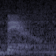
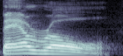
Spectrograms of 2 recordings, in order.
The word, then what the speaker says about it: Beryl: There is a difference in pronunciation. One is Beryl, Beryl. The other is Beryl. It's subtle, but I don't think Doug's brain understands subtlety. Yeah.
